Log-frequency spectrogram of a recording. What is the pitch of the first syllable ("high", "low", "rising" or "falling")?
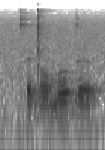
low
